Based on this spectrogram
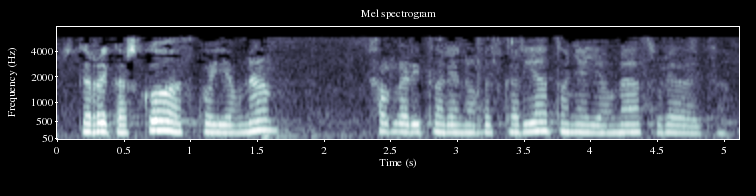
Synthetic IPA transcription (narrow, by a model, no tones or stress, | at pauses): skerikasko̞askoejawna | ʝawɾlaɾit͡saɾe̞no̞ɾðe̞skaɾiat̪o̞ɲajawnasuɾe̞aðajt͡sa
